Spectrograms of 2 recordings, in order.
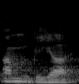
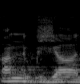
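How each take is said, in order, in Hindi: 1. b से पहले 'm' की आवाज़ आती है। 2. b से पहले 'n' की आवाज़ आती है। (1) "क्या पढ़ा जाता है उसे अम्बिया" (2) "असल लफ्ज़ हो क्या है अनबिया"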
